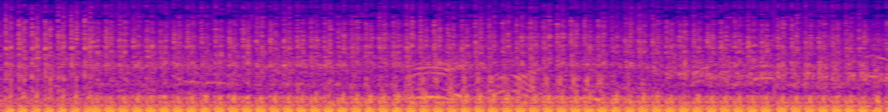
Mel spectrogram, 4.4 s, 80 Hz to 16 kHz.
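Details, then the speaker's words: 2007 John Deere Z425 zero-turn mower, replacement Briggs & Stratton engine, first test run with fresh oil and muffler not yet fitted: loud open-exhaust single-cylinder thrum, steady and even; normal running. "all right we're going to fire it up before we get everything back together and make sure it runs and there's no major problems just put oil in we actually turned the key and it did turn this a little bit so i think we'll give it a shot it's gonna be a little loud too because the muffler's not on yet"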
